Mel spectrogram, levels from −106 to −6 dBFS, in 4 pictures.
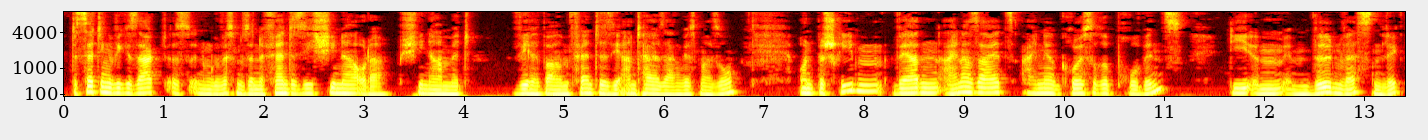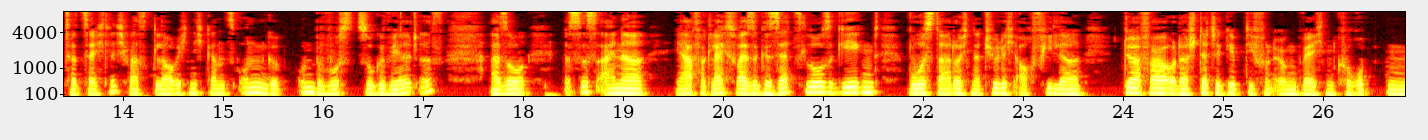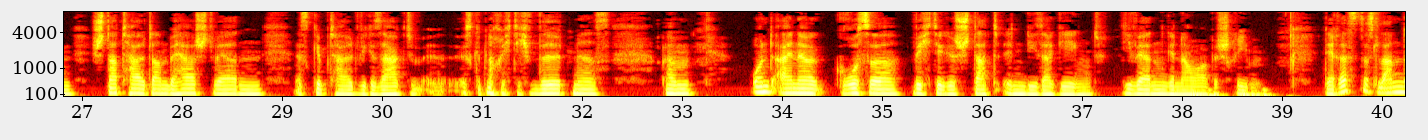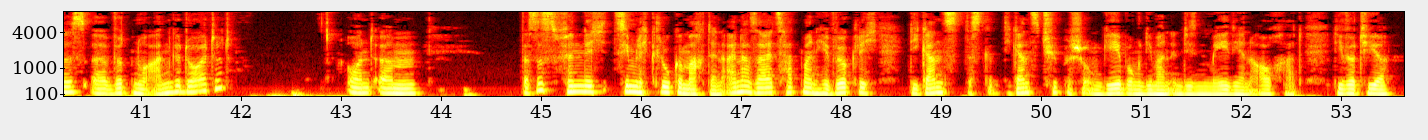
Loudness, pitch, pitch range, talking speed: -20 LUFS, 115 Hz, 110-130 Hz, 150 wpm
